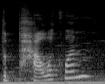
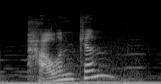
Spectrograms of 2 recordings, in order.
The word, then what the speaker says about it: palanquin: Palanquin? Wait, really? Palanquin? You said it right. Why on earth would you not pronounce the N?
